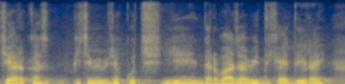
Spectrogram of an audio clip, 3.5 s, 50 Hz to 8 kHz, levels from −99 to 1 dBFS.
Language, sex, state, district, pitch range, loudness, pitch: Hindi, male, Arunachal Pradesh, Longding, 135-150 Hz, -15 LUFS, 140 Hz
